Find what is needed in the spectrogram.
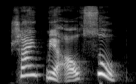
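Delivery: high, loud sneer; contemptuous. Acted. The hen sneers at the kitten, high and scornful. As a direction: toss it off with scorn, pitched high. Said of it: "sagte Belina verächtlich".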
